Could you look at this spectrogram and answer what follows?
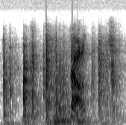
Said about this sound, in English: There is a chair nearby. I know. I just fell over it.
